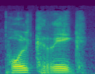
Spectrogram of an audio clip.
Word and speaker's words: Craig: Paul Craig haben sie, mal, haben sie mal gefragt, wie spricht man seinen Namen aus? Und er gemeint, Paul Craig.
